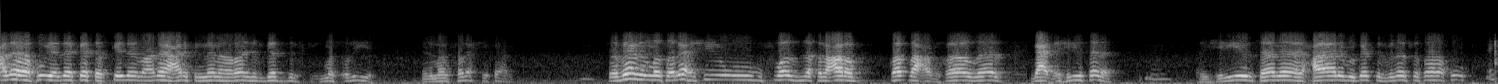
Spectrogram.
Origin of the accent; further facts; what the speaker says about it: Libya; now in Egypt; ليه احنا جينا من ليبيا من الغرب هم يقولوا علينا مغاربه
